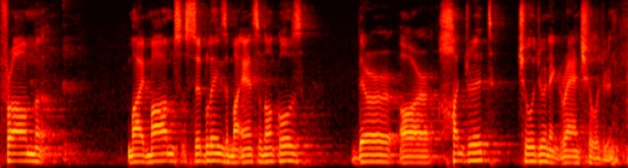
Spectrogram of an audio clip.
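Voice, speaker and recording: A man speaks very slowly with long, frequent pauses and very even loudness. The room echoes audibly and background noise is noticeable. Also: medium pitch for a man, fairly even intonation. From Korea. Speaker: church member giving testimony. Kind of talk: testimony.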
